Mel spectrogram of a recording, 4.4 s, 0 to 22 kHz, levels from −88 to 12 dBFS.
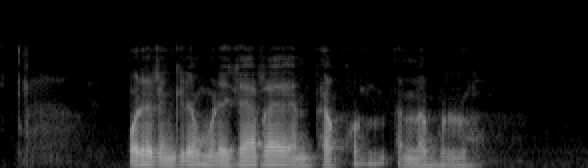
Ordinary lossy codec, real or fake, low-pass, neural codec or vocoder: none; fake; 7.2 kHz; codec, 16 kHz, 8 kbps, FunCodec, trained on LibriTTS, 25 frames a second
